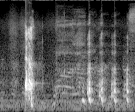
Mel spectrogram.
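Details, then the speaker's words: Infant hiccups: one sharp hiccup, then a run of small, quick catches in the breath. "somebody's got the hiccups I wonder who it is hi baby hi baby"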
